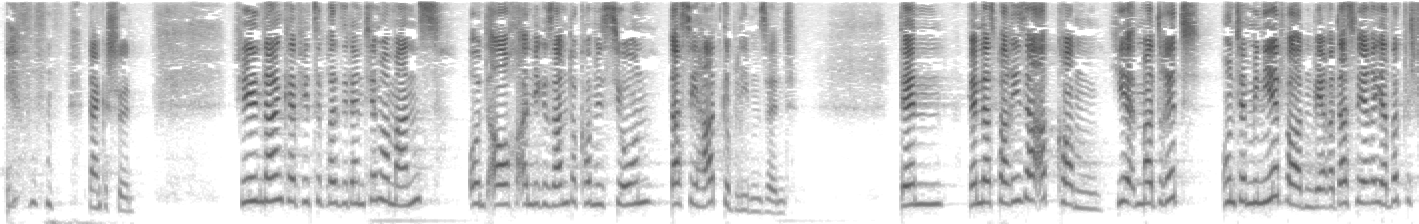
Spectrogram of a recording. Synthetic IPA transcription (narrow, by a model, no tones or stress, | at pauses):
d̥aŋkəʃøːn | fiːləndaŋkhɛːɐfiːt͡səpʁ̥ɛzidɛntʰɪmɐmans | ʔʊntaʊxandiːɡəzamtəkʰɔmɪsjoːnd̥asz̥iːɦaɐtɡ̥əbliːbm̩zɪnt | d̥ɛn | vɛndaspaʁ̞iːzaʔap̚kʰɔmənhiːɐɪnmadʁɪt | ʔʊntɛɐminiːɐtv̥ɔɐdn̩vɛːʁ̞ədasv̥ɛːʁ̞əjaːvɪɐklɪç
